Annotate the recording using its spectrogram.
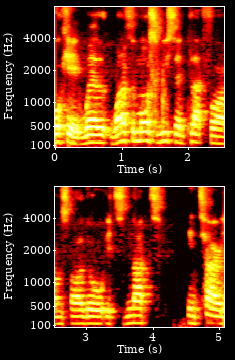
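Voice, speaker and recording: A man's dark, mellow voice with a Jamaican accent, fairly high in pitch, ordinary pitch variation, at a moderate pace. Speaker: hip hop artist. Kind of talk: interview.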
